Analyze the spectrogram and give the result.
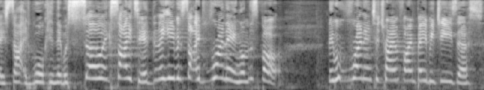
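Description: The speaker talks at a fairly quick pace with lively intonation and very even loudness. Music plays in the background. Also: woman, extremely high pitch for a woman. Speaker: church storyteller. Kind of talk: children's nativity storytelling, narrating live to kids. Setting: church stage with audience of kids. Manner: warm, animated, encouraging; playful, paced for children, building up the walking journey.

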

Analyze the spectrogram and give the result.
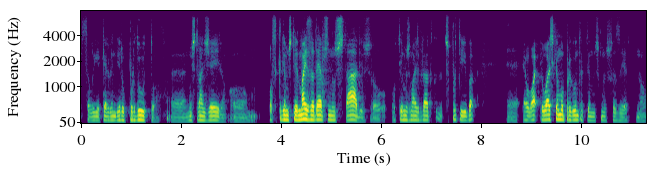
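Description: Over a quiet background, a man with a dark, mellow tone talks at medium pitch with fairly even intonation and big swings in loudness. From northern Portugal, Lousada (Porto district). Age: 30s. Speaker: football fan panelist. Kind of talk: casual panel discussion.

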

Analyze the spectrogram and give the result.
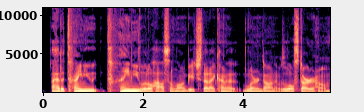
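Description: A man whose pitch is very deep and low talks fairly quickly with ordinary pitch variation, captured on a very clean recording with a silent background. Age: 40s. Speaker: actor and comedian, film buff guest. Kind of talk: casual chat. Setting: studio.

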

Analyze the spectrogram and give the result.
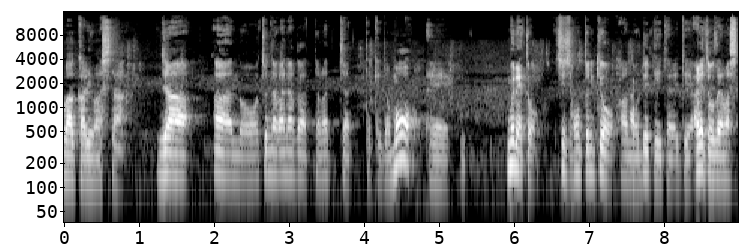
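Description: A man speaks at a fairly quick pace in a normal speaking voice, medium in pitch, with ordinary pitch variation and big swings in loudness. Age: 20s. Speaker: podcast host, pro footballer. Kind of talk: casual chat.

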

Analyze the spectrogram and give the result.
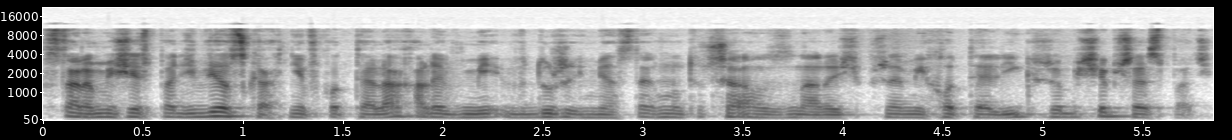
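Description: A man with a medium pitch and normal pitch movement races along very fast, barely pausing. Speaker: climber and traveller. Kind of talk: interview.

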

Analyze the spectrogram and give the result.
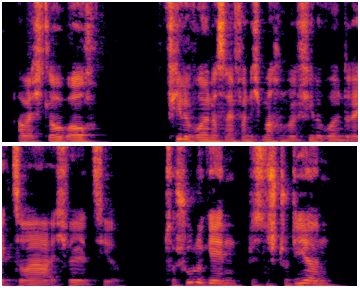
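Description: This man talks at a fairly quick pace and medium pitch. His tone is dark and mellow, and somewhat breathy. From western Germany, near Düsseldorf. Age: 20s. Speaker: master craftsman. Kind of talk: casual chat.

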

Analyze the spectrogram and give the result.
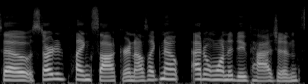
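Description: Dry and close with no echo, a woman talks very fast at a medium pitch with ordinary pitch variation. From Connecticut, US. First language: Portuguese. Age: 20s. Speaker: former beauty pageant titleholder, HR professional. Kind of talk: casual interview chat.

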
